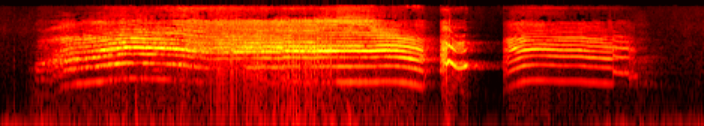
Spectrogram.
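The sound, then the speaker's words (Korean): A newborn baby boy, just born to the queen, wails loudly, one long sustained cry, a brief catch of breath, then a second shorter cry. No one speaks. “아기 울음소리가 들렸다.”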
